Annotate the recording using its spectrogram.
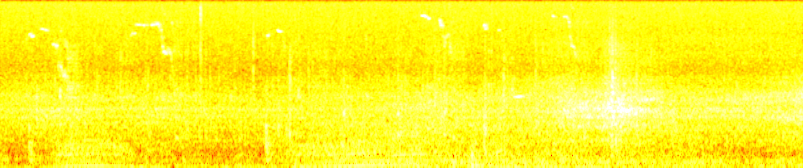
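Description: Car moving in slow city traffic, heard through a dashcam microphone: a steady low engine and road rumble that swells a little about half a second in and again midway, with a few short, high chirps over it.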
